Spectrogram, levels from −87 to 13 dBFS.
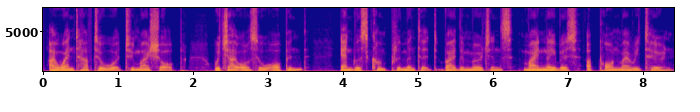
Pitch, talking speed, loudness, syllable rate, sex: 125 Hz, 150 wpm, -17 LUFS, 4.5 syllables/s, male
